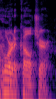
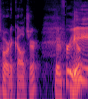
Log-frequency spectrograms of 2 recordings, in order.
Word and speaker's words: horticulture: thing or two about horticulture hey I know how to pronounce horticulture I know not to emphasize the first syllable too hard when you're saying the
